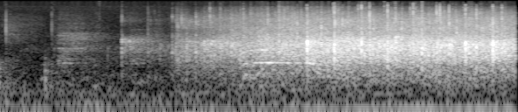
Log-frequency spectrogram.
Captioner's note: audience applauding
